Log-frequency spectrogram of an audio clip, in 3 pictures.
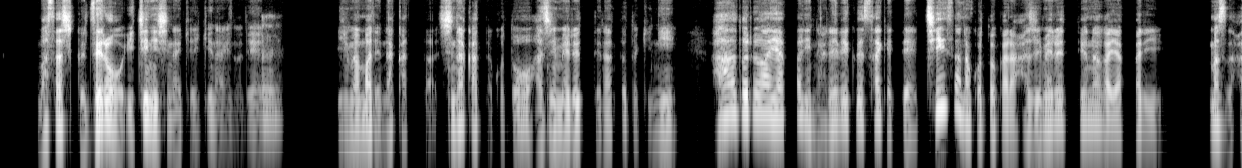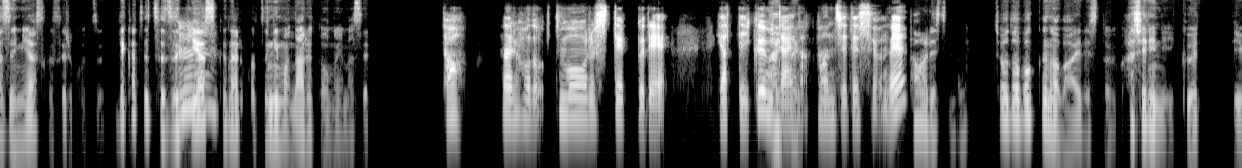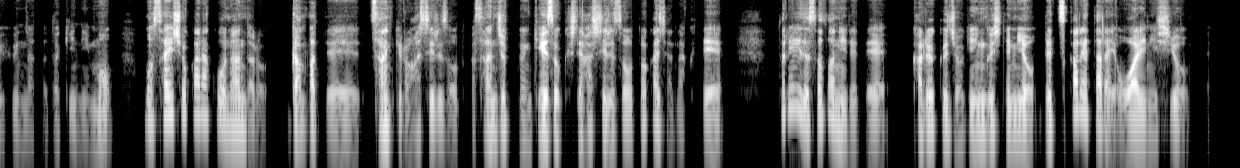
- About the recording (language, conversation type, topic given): Japanese, podcast, 習慣を身につけるコツは何ですか？
- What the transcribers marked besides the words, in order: none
